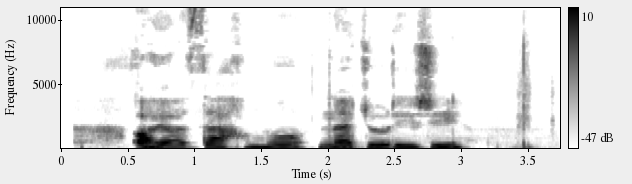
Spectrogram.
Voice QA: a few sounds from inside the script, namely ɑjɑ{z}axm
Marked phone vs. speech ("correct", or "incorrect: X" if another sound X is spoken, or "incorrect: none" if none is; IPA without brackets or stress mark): correct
